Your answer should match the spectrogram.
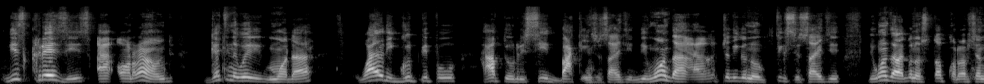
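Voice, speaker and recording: A Nigerian man on a panel talk, speaking forcefully and with a mocking edge. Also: medium pitch, dry recording. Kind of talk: heated panel discussion.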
